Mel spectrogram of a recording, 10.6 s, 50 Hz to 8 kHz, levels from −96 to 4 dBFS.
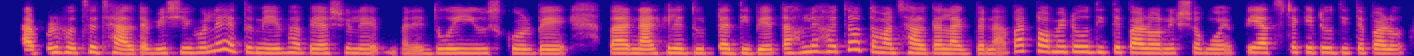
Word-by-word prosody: তারপর 205 +4 +2
হচ্ছে 245 +2 +2
ঝালটা 210 -5 +2
বেশি 235 +2 -3
হলে 290 +9 0 0.2
তুমি 245 -2 0
এভাবে 235 -1 -2
আসলে 230 -1 -3 0.3
মানে 110 -1 -6
দই 225 0 +3
ইউজ 225 0 -3
করবে 215 -1 0 0.5
বা 225 - +4 0.2
নারকেলের 220 +2 +3
দুধটা 225 +1 0
দিবে। 215 -1 +2
তাহলে 250 +6 0
হয়তো 295 +5 -2
আর 405 - -2
তোমার 245 -3 +1
ঝালটা 220 -3 +2
লাগবে 210 0 -1
না। - - -2
বা - - +3
টমেটোও 285 -2 +2
দিতে 270 0 0
পারো 240 -1 +5
অনেক 230 0 -3
সময়। 220 -2 -2
পেঁয়াজটা 250 0 +1
কেটেও 255 0 +2
দিতে 235 0 -2
পারো। 215 -1 +3
230 Hz, 185 wpm, -23 LUFS, 220-255 Hz, 0.5 s, পারো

